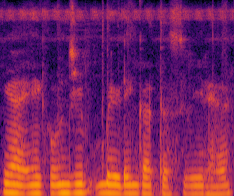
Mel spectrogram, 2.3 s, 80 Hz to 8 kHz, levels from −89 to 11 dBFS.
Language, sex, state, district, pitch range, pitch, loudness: Hindi, male, Uttar Pradesh, Etah, 120-130 Hz, 125 Hz, -17 LUFS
